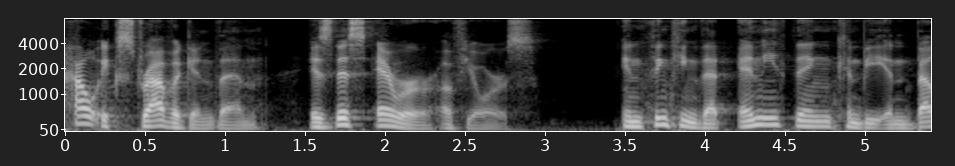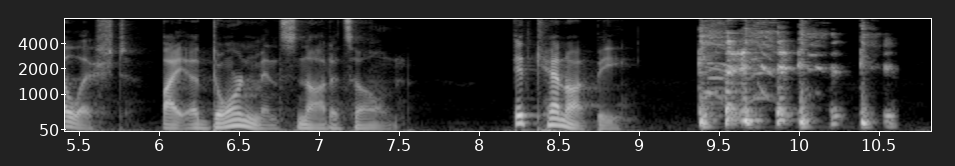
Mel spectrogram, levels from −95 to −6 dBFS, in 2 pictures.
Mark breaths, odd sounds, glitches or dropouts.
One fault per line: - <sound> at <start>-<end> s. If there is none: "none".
- cough at 9.4-10.6 s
